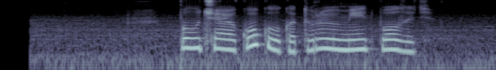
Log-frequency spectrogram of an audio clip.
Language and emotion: Russian, neutral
